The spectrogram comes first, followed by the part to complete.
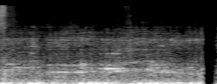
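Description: Wind buffeting the microphone, a fluctuating low rumble, with faint background voices.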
